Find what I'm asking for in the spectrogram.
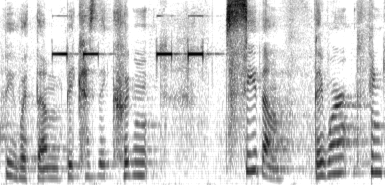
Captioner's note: timer beeps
